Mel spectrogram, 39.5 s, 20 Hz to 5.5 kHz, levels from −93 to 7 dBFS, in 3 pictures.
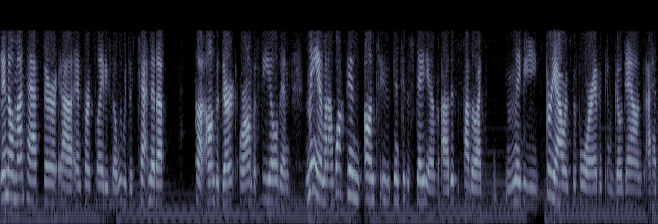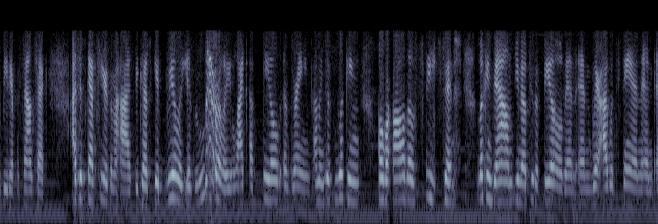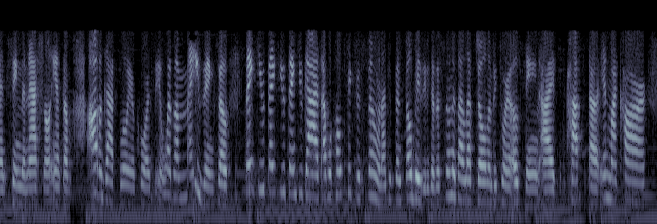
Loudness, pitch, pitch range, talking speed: -33 LUFS, 185 Hz, 160-210 Hz, 215 wpm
